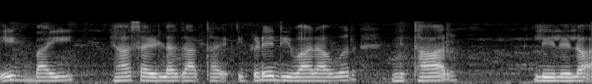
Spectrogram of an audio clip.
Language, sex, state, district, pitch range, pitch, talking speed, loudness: Marathi, female, Maharashtra, Solapur, 170-180 Hz, 175 Hz, 120 wpm, -16 LUFS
